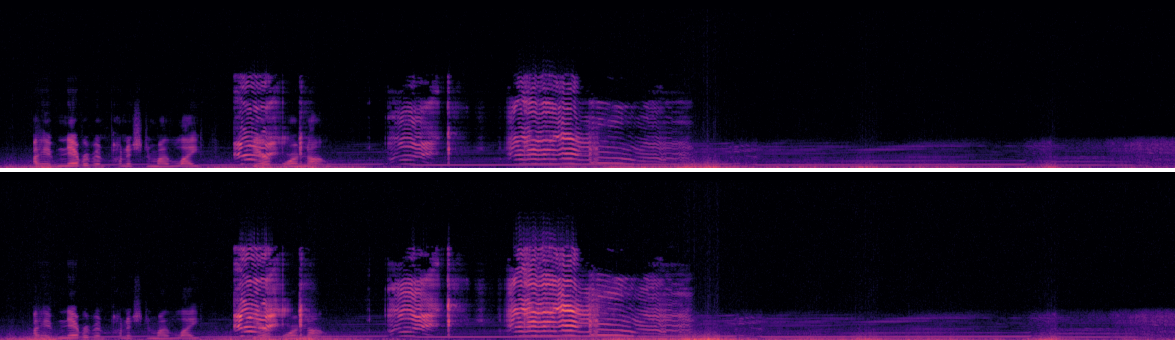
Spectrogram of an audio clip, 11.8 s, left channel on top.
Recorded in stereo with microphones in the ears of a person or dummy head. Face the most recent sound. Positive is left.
turn(degrees=-25)  # may be behind; listen again after turning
